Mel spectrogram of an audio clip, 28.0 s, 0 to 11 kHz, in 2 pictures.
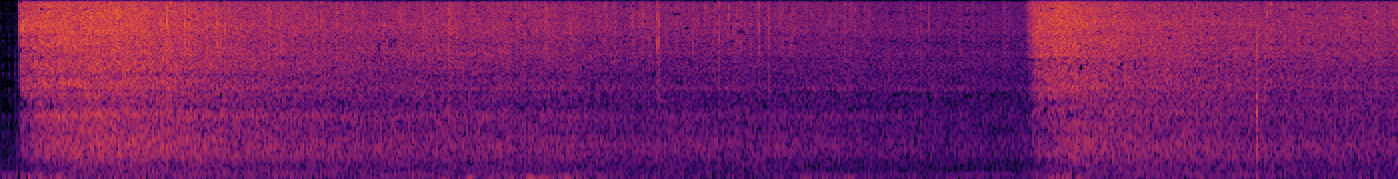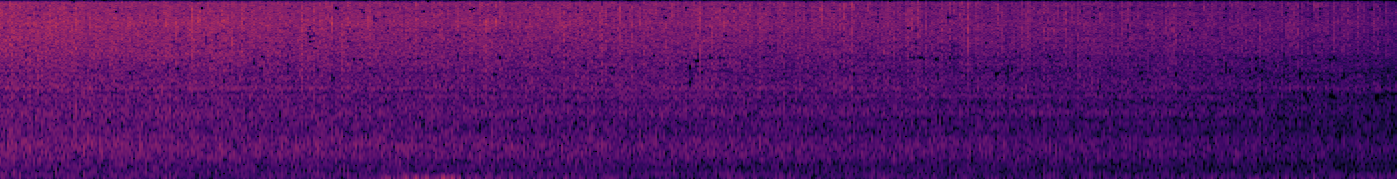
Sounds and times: water fizzled and quickly vaporized/evaporated 0.1 - 27.9
poured water onto it 0.2 - 2.7
poured water onto it 10.2 - 12.8

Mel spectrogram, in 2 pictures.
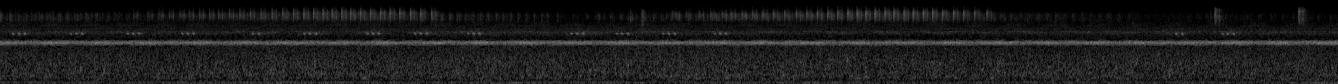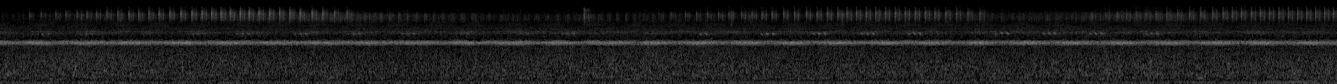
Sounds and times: flowing stream 0.0 - 26.7
Clicking Crickets 0.0 - 26.7

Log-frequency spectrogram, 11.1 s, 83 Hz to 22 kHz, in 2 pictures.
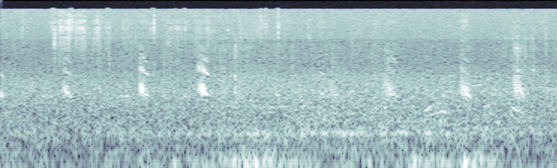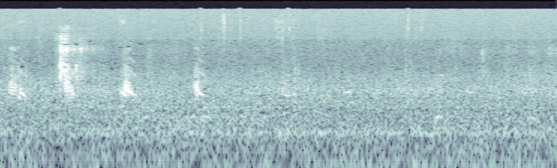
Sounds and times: Frogs 0.5 - 2.3
Frogs 3.1 - 7.8

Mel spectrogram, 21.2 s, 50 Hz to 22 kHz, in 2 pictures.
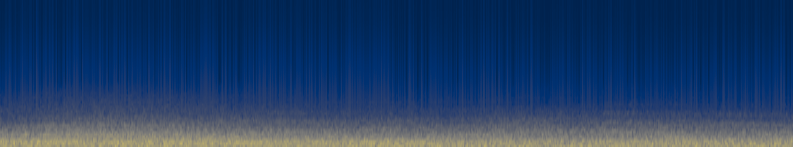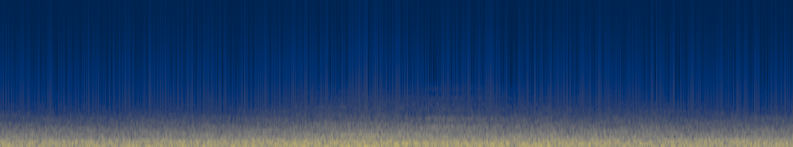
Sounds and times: Synthetic stereo slightly horrific wind ambiance 0.0 - 21.1

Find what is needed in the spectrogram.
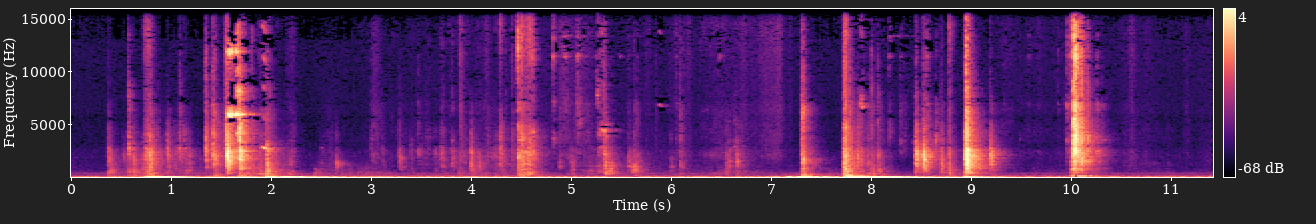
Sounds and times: closing the door 0.4 - 2.3
unlocking the front door 0.4 - 2.2
closing the door 7.3 - 9.4

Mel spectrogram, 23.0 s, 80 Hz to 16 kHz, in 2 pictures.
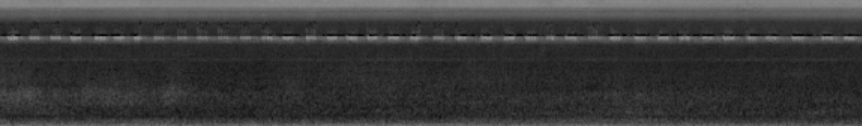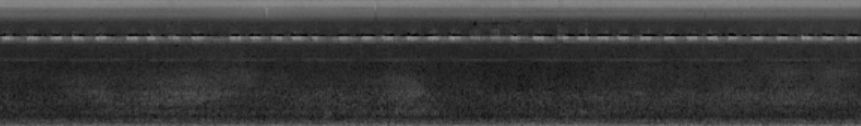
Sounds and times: crickets 0.0 - 22.9
other insects 0.0 - 22.9

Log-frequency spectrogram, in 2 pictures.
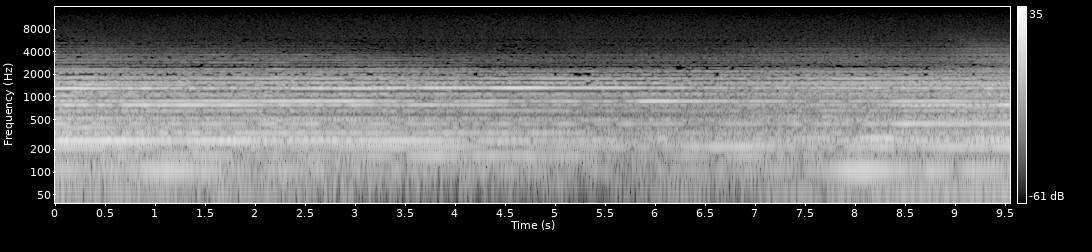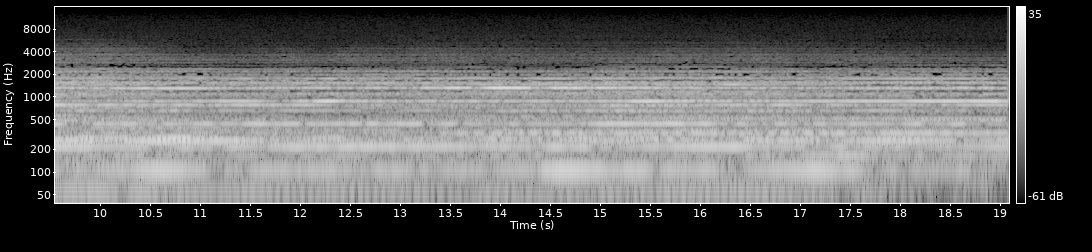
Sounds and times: bass 0.0 - 19.0
piano 0.0 - 19.0

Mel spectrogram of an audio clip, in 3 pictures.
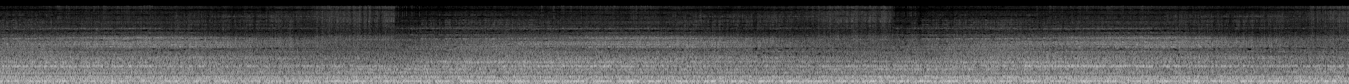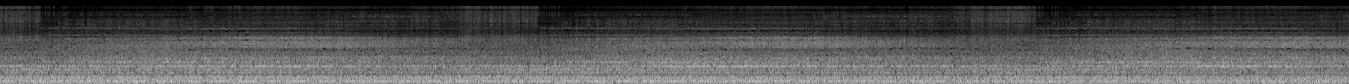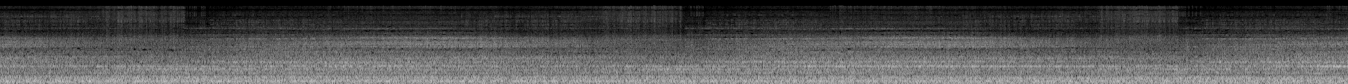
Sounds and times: synthetic sound of factory machine 0.0 - 40.4

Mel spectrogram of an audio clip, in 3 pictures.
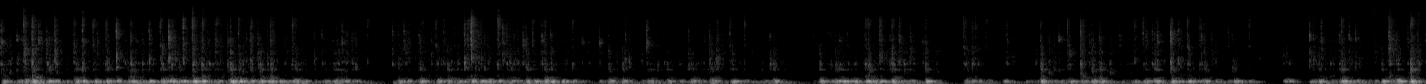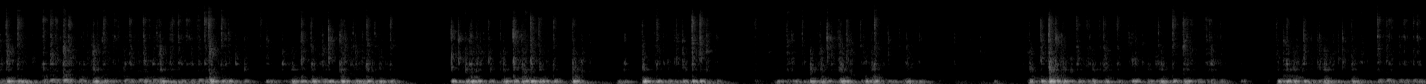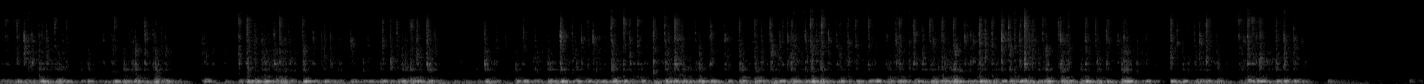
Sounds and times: Keyboard Typing (Fast) 0.0 - 41.6

